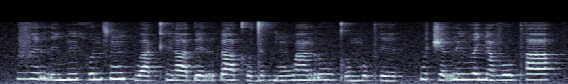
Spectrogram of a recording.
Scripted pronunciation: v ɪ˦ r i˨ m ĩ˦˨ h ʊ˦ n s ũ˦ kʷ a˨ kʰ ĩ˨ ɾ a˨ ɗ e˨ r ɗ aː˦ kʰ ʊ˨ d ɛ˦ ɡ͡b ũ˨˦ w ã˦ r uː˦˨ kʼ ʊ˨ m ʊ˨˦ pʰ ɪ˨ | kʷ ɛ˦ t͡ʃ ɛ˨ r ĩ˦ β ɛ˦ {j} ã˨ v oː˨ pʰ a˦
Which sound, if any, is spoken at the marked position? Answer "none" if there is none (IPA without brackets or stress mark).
ɲ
